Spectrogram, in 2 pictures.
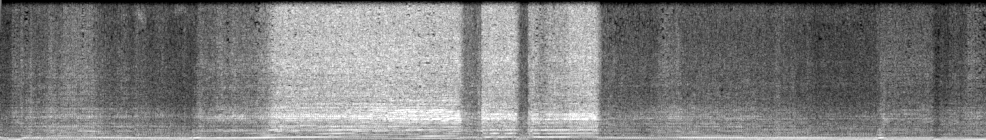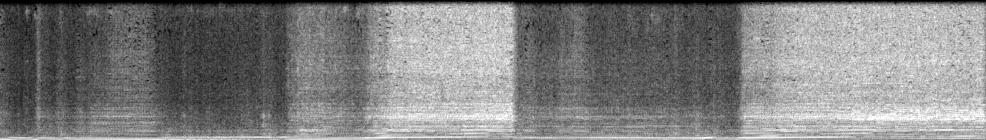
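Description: Renault Clio race car's engine heard from inside the stripped cabin, pulling hard over and over with its pitch climbing, then dropping back sharply at each lift or gear change. Noisier stretches under full throttle alternate with quieter ones off throttle.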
